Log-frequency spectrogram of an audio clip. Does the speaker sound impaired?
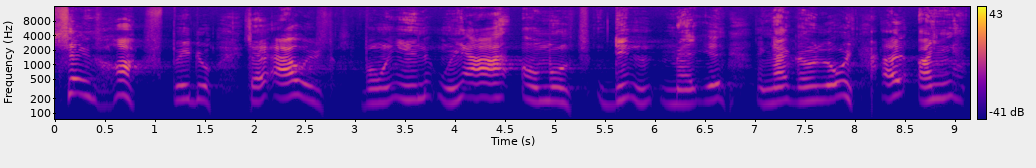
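Yes: cerebral palsy; cerebral palsy from birth at St. Edward's (now Mercy Hospital).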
